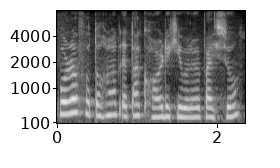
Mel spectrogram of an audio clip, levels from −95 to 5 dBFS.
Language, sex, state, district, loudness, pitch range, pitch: Assamese, female, Assam, Kamrup Metropolitan, -16 LUFS, 245-300 Hz, 265 Hz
